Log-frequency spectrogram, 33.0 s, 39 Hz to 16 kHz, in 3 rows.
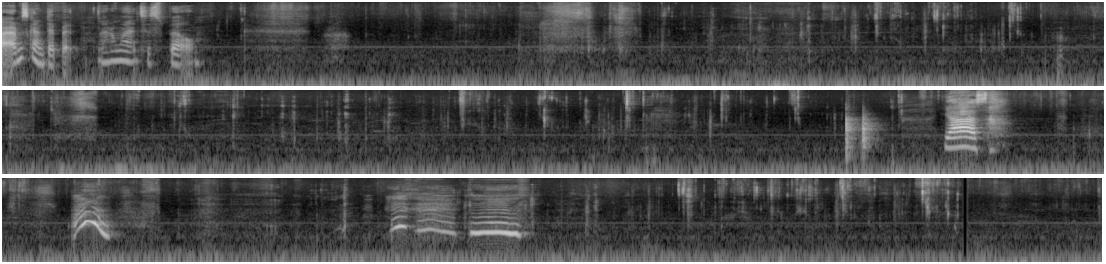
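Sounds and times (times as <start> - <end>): biting and chewing: 4.1 - 20.2, 27.3 - 31.7.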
